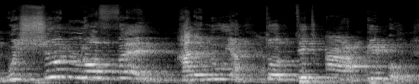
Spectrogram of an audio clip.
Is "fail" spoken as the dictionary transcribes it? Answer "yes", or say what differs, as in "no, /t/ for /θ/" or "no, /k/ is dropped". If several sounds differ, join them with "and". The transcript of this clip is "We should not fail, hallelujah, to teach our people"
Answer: no, /n/ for /l/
